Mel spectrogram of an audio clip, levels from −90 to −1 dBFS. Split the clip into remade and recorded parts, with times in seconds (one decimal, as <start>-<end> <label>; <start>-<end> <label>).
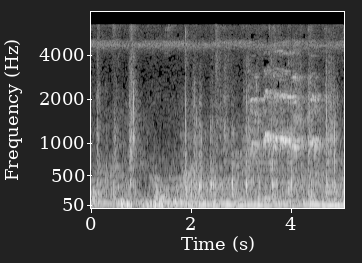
0.0-5.1 recorded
